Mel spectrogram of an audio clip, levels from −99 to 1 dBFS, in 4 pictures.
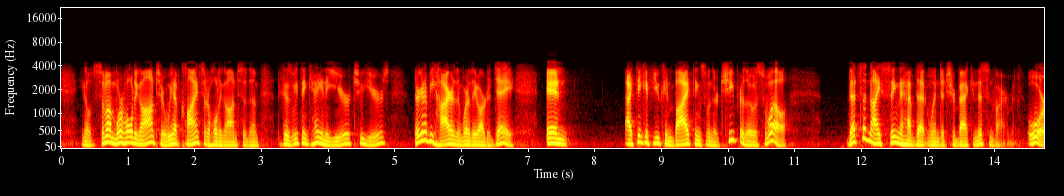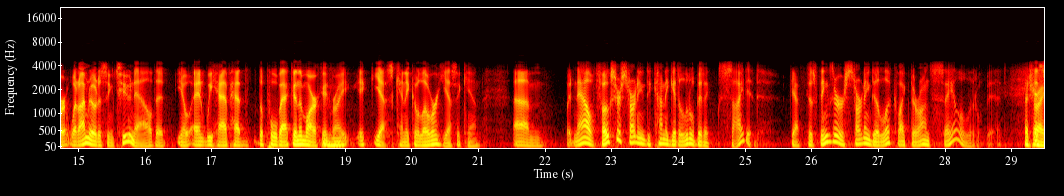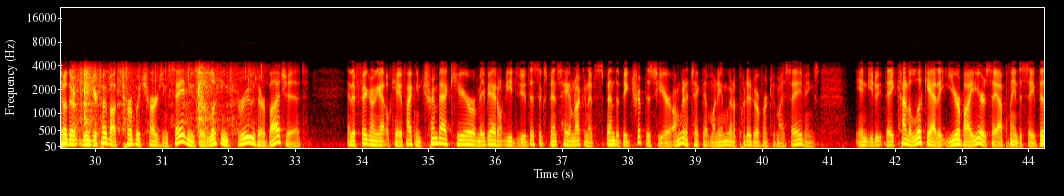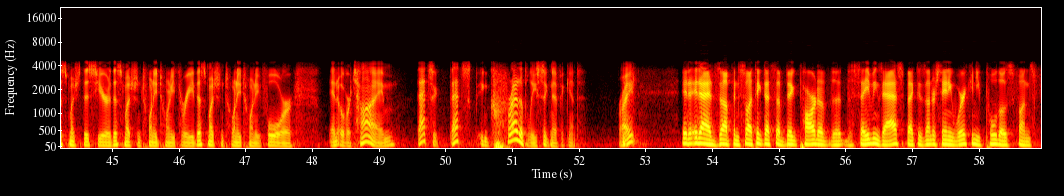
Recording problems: high frequencies cut off; severe; nothing above 4 kHz
door banging; noticeable; from 30 to 33 s; peak level with the speech

